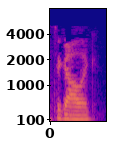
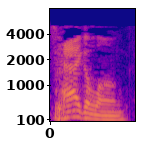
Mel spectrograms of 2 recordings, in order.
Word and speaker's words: Tagalog: How do you say it? – Tagalog. – Kvetch. – I thought it was Tagalong.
